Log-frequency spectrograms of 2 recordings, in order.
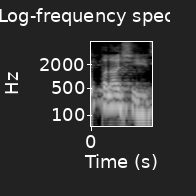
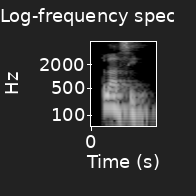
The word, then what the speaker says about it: Palashi: As I said, Palasi is actually Palashi. So English people cannot pronounce this Palashi. So they started talking, or they started naming it as Palasi.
